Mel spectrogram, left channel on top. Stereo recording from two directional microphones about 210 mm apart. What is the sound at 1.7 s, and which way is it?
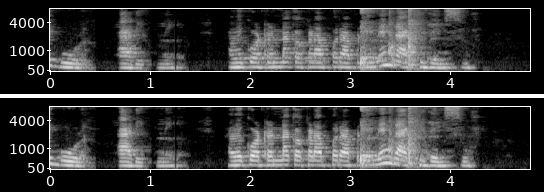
A woman's voice, 55° right (ahead or behind).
